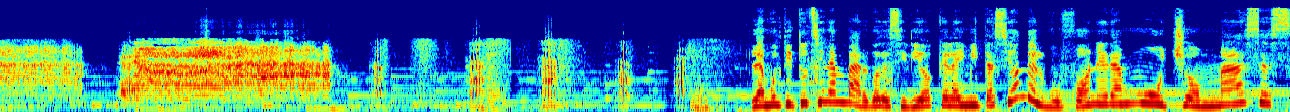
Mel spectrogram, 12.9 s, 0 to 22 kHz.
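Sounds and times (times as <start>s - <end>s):
pig squealing: 0.0s - 7.0s
speech: 7.5s - 12.8s.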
